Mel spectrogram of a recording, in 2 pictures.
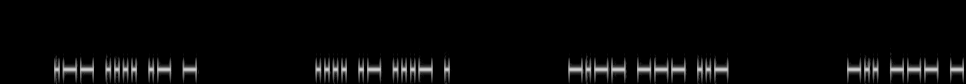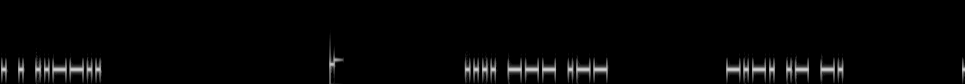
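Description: Fast Morse code at 28 words per minute with fourfold word spacing, sending sentences built from the 500 most common words, as a steady mid-pitched tone, rapid dots and dashes clustered into words separated by long silent gaps, with one sharp click partway through. No voices.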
